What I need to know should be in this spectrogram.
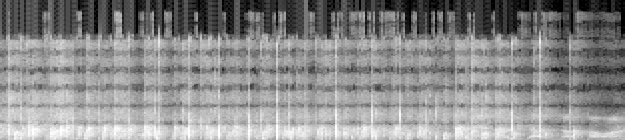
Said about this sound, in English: I want to give a big round of applause for everybody who put it all on the line and competed this weekend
